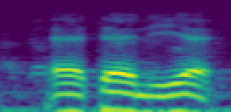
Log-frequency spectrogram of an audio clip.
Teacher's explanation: أثبت هذه الياء الزائدة وصلا مفتوح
